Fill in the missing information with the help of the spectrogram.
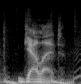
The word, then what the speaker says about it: galette: Is it pronounced galette? – Galette. – Galette. Mm-hmm.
